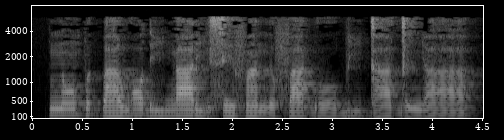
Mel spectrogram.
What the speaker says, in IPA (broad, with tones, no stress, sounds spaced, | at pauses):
n ɔ̃˦ p ə˦ ɡ͡b aː˧ w ɔ˦ ɗ iː˧ ŋ aː˦ ɾ iː˨ s e˦ f ã˦ n ə˨ f aː˦ ɡ͡b oː˧ b iː˦ ɡ aː˨ d ə˨ ɲ aː˨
